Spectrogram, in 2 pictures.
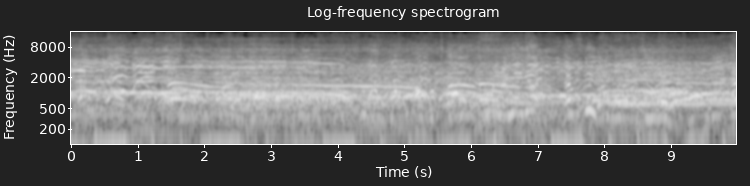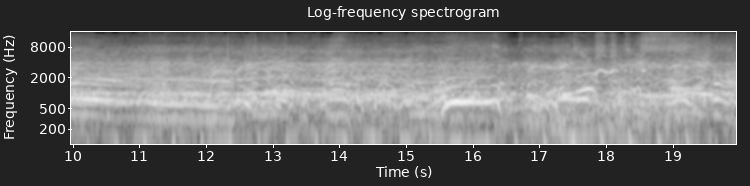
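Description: A crowd of women and men cheers and ululates loudly close by.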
